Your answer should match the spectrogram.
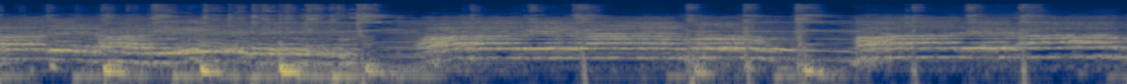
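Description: Devotional kirtan: a harmonium plays under voices singing a chant in long held phrases, with brief breaks about three and six seconds in. A beat of low strokes runs under the first phrase.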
